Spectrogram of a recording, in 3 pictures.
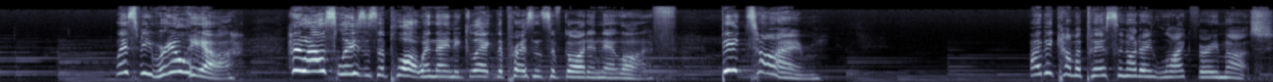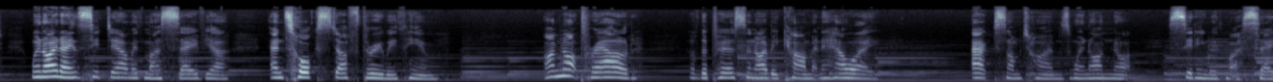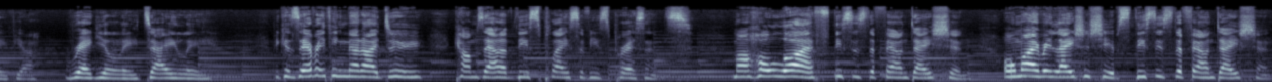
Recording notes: recorded on 11/08/2019 at the 11am gathering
